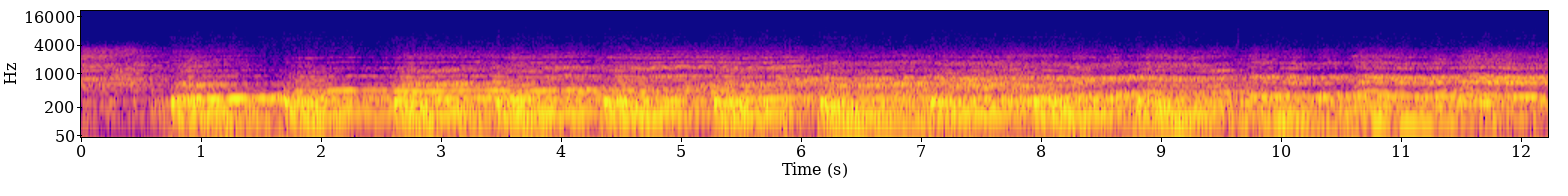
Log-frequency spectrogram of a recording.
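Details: Simulated severe hearing loss, modelled on Beethoven's worsening hearing with poor upper octaves: choir and orchestra sound muffled and dull, with the bright upper tones missing.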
